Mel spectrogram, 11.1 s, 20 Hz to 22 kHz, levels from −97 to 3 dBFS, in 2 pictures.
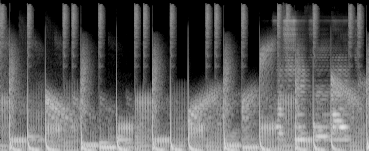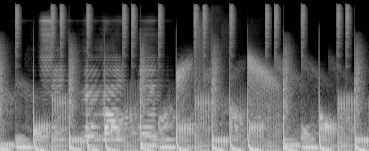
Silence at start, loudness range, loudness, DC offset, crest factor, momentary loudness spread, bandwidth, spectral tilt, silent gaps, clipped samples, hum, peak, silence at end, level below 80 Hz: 0 s; 2 LU; -19 LUFS; under 0.1%; 16 dB; 4 LU; over 20 kHz; -6.5 dB/octave; none; under 0.1%; none; -2 dBFS; 0 s; -24 dBFS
